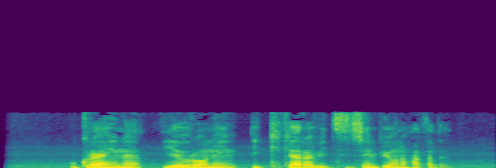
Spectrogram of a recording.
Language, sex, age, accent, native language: Uzbek, male, 18-24, Andijon, Uzbek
